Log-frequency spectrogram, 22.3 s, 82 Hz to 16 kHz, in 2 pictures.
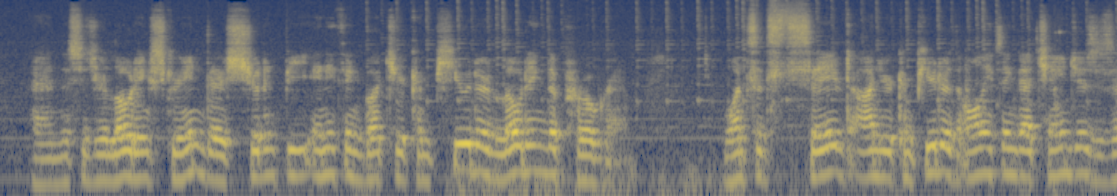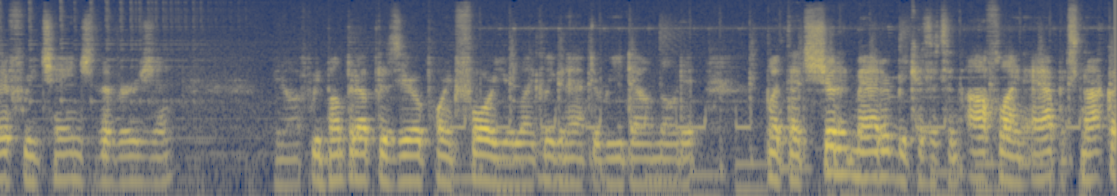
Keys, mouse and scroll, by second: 8.0 click, 12.9-14.5 drag, 15.8 click.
